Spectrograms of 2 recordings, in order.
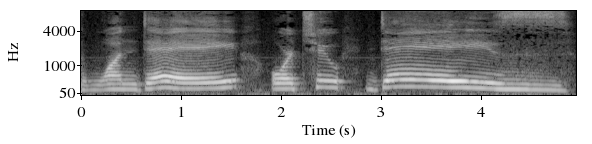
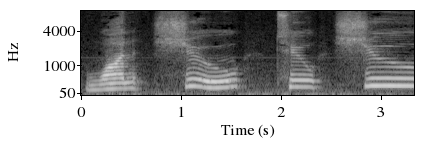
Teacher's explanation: It's days with a voiced Z ending.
